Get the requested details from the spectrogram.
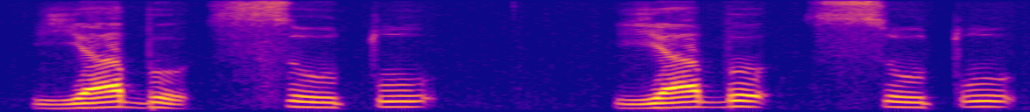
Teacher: دیکھو سین، صاد بھی اور سین بھی حروف صفیریہ میں سے ہیں، یہ سیٹی والے حروف ہیں، لیکن صاد کو پور موٹا کر کے پڑھنا ہوتا ہے، سین کو باریک کر کے پڑھنا ہوتا ہے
